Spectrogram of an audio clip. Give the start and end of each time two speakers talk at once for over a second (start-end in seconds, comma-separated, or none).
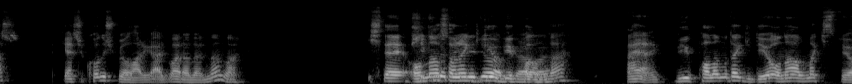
4.0-5.6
